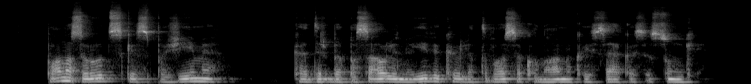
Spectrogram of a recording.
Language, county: Lithuanian, Vilnius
